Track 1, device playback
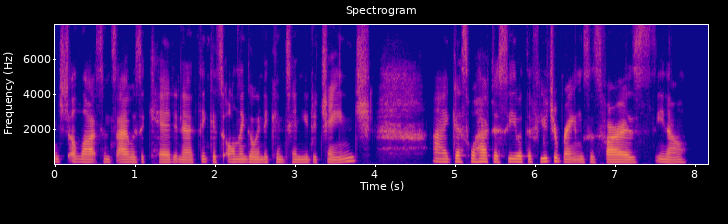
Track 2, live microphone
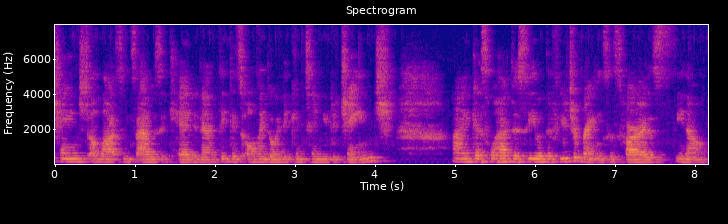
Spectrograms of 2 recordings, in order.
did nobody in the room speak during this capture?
Yes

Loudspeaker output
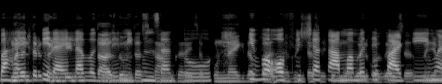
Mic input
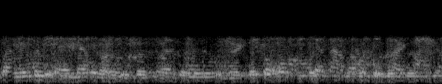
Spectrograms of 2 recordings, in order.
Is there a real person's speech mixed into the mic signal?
No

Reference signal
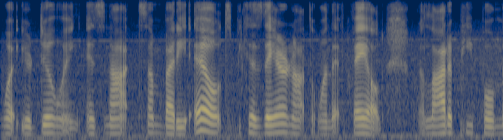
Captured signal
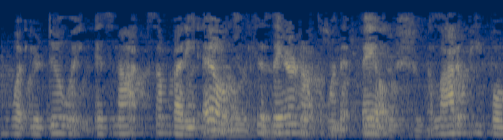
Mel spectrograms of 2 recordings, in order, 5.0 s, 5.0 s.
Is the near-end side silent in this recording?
No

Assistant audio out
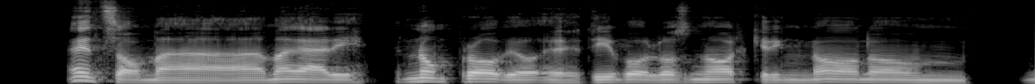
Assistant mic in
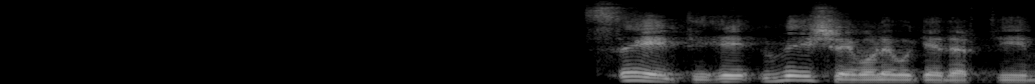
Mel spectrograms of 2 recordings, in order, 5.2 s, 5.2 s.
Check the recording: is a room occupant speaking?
Yes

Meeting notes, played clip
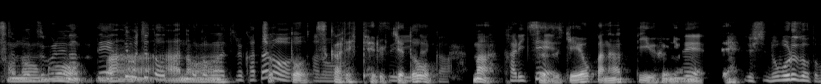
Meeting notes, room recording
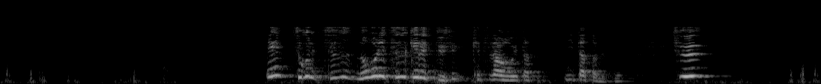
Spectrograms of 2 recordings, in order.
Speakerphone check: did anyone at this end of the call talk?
Yes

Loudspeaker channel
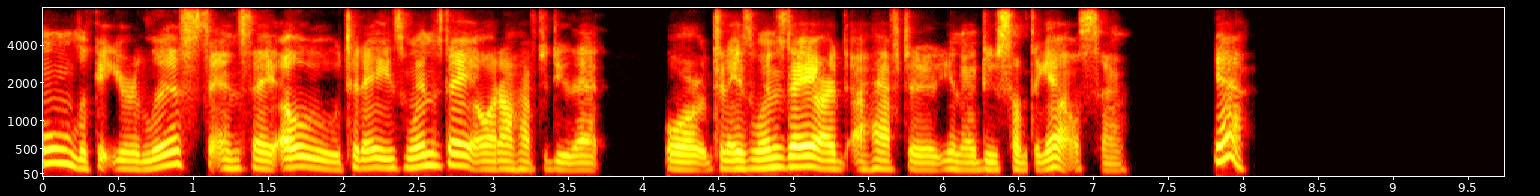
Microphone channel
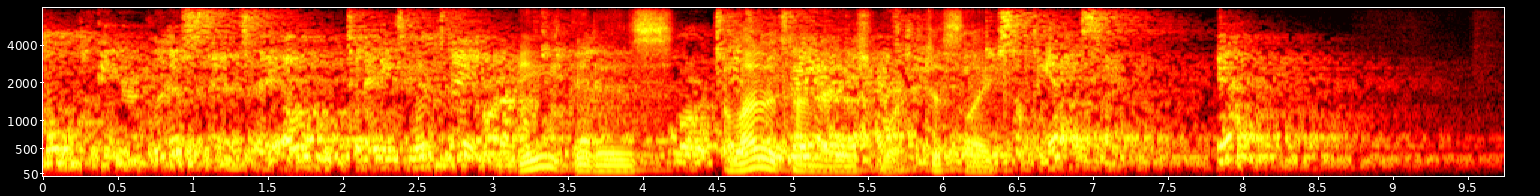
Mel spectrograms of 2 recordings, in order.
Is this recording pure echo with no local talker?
No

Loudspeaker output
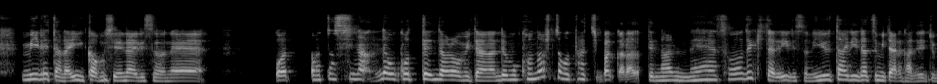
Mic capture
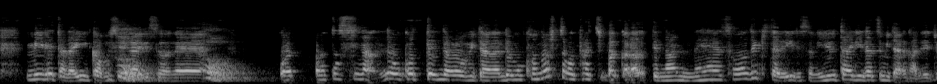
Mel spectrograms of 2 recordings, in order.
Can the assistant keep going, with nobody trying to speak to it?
No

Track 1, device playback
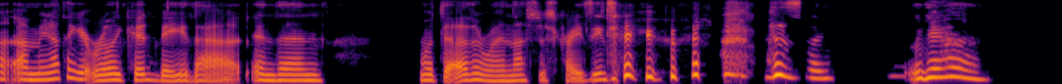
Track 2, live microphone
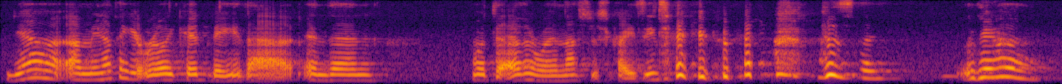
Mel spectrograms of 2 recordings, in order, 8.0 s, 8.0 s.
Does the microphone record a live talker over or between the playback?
No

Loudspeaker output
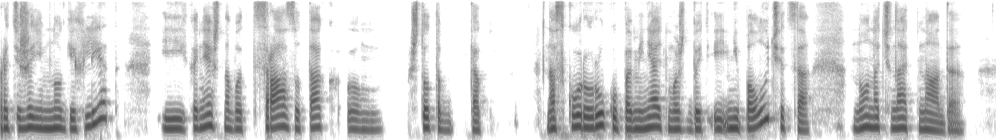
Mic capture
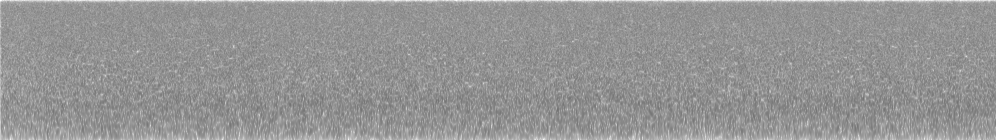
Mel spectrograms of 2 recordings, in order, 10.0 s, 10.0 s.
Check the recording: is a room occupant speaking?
No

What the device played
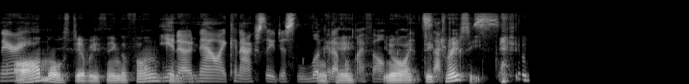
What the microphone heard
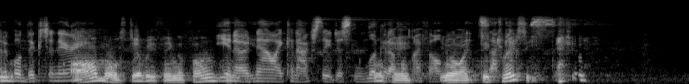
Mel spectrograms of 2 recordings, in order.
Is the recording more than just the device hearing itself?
No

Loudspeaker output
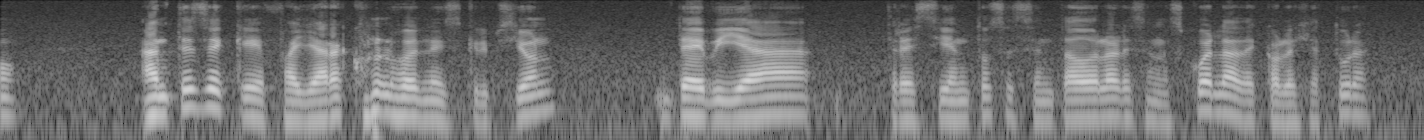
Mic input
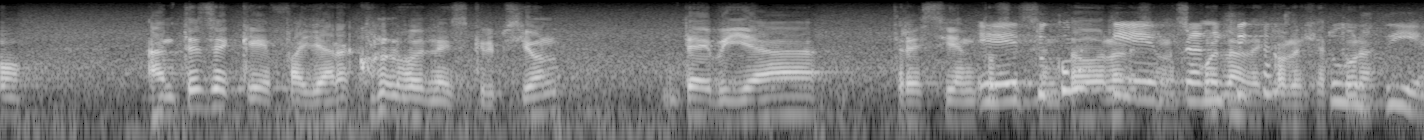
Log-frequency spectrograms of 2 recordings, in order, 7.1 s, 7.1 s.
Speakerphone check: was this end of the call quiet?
No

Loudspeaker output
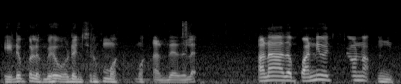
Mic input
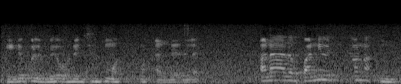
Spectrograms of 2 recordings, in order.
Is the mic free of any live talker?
Yes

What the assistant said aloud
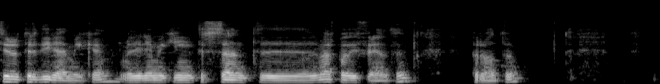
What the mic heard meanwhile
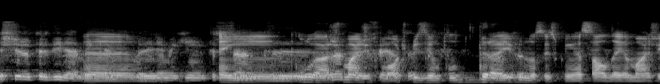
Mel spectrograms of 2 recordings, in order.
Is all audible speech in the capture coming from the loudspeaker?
No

